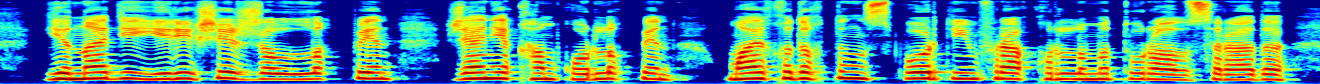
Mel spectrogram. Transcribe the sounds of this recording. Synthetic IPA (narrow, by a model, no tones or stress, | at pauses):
jenad̪ʲejje̞ɾe̞kʃe̞ʒəlˠːəq̚pe̞nʒæne̞qʰɑmqo̞ɾlˠəq̚pe̞n | mɑjqʰʊd̪əq̚t̪əɴspo̞rt̪ijnfraqʰʊɾəlˠəmət̪ʰuɾɑlˠəsʊɾɑd̪ə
